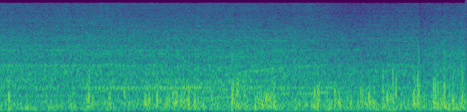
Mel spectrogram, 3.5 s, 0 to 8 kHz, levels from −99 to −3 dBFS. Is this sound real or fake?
fake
